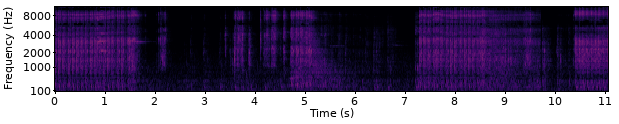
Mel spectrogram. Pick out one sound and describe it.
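Gunfire plays from a phone's small speaker.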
